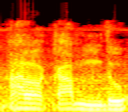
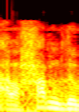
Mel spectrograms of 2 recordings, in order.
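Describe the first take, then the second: First: The second consonant is a k sound. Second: The second consonant is an h sound. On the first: "menjadi alkam, alkamdu" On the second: "gak punya huruf ha"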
